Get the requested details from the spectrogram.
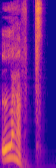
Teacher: Look at the ED in that spelling. ED produces t because it follows f, which is a voiceless sound.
